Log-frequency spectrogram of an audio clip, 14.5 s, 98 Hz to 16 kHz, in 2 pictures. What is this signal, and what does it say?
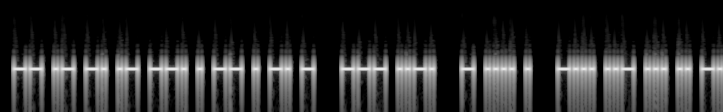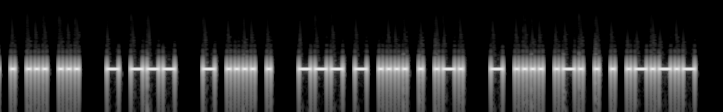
Morse code, heard as a keyed tone, about 32 wpm, 700 Hz. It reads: MANAGEMENT OF THE BUSINESS TO THE OTHER THREE.
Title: Sentences from Top 1000 Words - Review Part 4 - 30wpm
